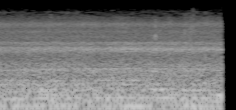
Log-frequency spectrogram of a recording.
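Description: Steady outdoor background noise, a low rumble with a hiss over it, like distant street traffic.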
